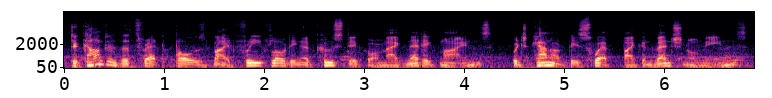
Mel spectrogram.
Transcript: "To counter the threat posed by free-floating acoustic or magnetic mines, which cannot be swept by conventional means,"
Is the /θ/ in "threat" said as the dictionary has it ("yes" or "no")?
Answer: yes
